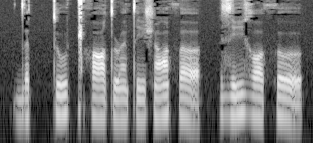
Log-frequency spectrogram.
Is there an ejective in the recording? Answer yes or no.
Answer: no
